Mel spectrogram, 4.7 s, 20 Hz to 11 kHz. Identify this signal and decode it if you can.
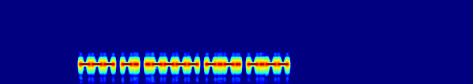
Morse code, heard as a keyed tone, about 40 wpm, 700 Hz. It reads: ON1CY
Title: DXCC-100 Call Signs - 5 Characters - 40wpm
